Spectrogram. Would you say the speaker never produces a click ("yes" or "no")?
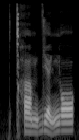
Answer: no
